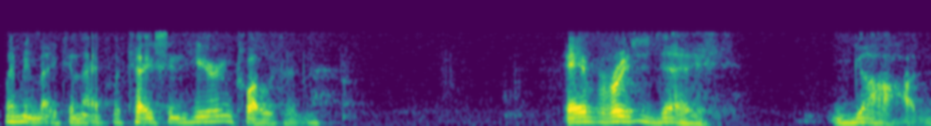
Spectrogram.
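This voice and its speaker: Slow-preaching man at a pulpit microphone. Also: medium pitch, breathy edge. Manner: slow, deliberate preaching that drops to a hush and swells up again. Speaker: pastor. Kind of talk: sermon. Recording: tinny lo-fi church recording.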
